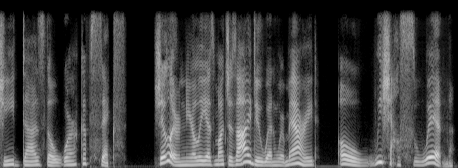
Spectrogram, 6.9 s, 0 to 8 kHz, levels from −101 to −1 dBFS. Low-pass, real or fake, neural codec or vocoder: 7.2 kHz; fake; codec, 16 kHz, 4 kbps, X-Codec, HuBERT features, trained on balanced general audio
